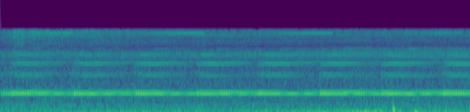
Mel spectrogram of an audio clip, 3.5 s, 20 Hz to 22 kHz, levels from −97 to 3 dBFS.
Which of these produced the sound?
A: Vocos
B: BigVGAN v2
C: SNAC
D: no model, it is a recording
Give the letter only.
D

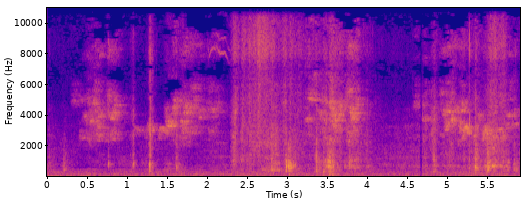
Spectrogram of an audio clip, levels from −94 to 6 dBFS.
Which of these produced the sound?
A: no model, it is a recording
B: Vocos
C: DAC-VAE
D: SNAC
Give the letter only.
A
